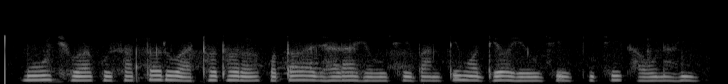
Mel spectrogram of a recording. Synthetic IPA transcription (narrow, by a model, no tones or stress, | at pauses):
mũt͡ʃʰuwakusat̪ɔɾuaʈʰɔt̪ʰɔɾɔkɔt̪ɔɽad͡ʒʱaɽaɦewt͡ʃʰibant̪imɔd̪ʱjɔɦewt͡ʃʰikit͡ʃʰikʰawnaɦĩ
